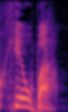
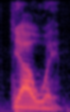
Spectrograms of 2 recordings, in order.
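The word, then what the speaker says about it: Yahweh: nombre personal de Dios que los eruditos creen que se pronuncia no Jehová que se pronuncia yahwe y hay toda una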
